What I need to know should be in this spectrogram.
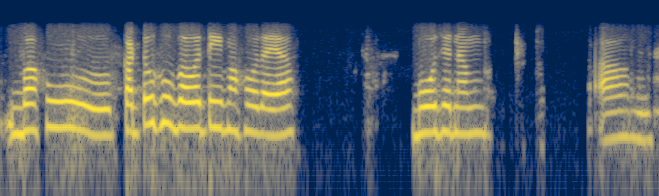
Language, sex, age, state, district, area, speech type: Sanskrit, female, 30-45, Telangana, Karimnagar, urban, conversation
